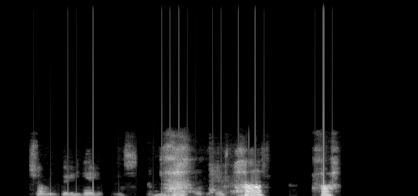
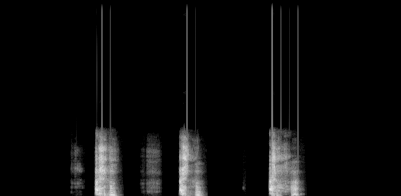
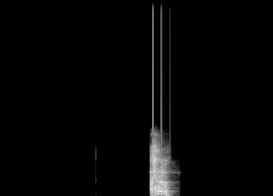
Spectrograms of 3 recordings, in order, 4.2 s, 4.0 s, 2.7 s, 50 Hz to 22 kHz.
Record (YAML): exhalation_length: 4.2 s
exhalation_amplitude: 27503
exhalation_signal_mean_std_ratio: 0.31
three_cough_length: 4.0 s
three_cough_amplitude: 32767
three_cough_signal_mean_std_ratio: 0.27
cough_length: 2.7 s
cough_amplitude: 28442
cough_signal_mean_std_ratio: 0.2
survey_phase: beta (2021-08-13 to 2022-03-07)
age: 45-64
gender: Female
wearing_mask: 'No'
symptom_none: true
smoker_status: Never smoked
respiratory_condition_asthma: false
respiratory_condition_other: false
recruitment_source: REACT
submission_delay: 4 days
covid_test_result: Negative
covid_test_method: RT-qPCR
